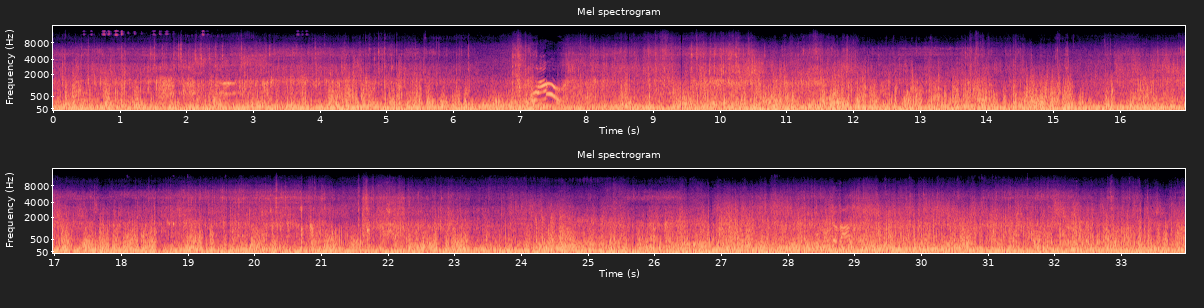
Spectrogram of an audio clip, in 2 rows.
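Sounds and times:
mountain bike rattling: 0:00.0 - 0:33.9
tyres rumbling on gravel: 0:00.0 - 0:33.9
wind buffeting microphone: 0:00.0 - 0:33.9.

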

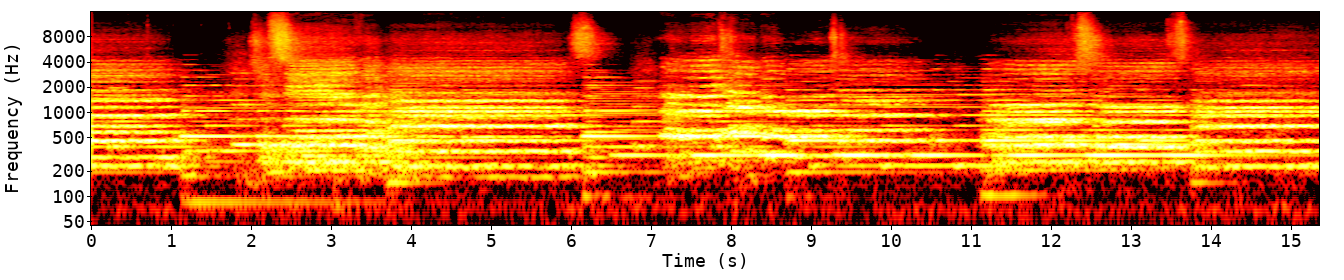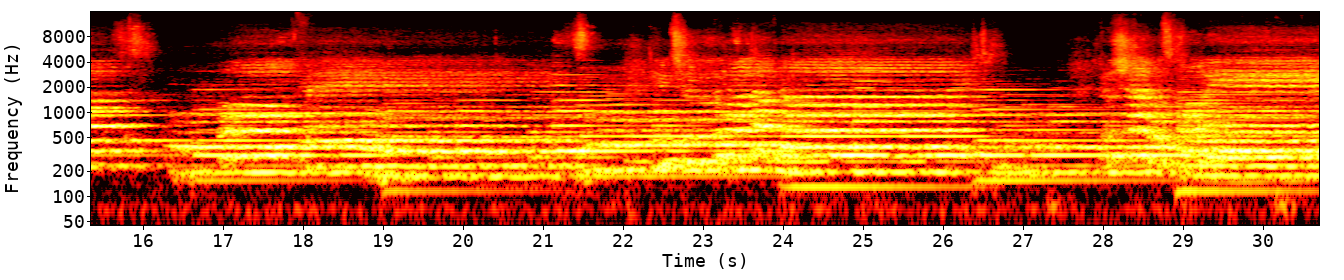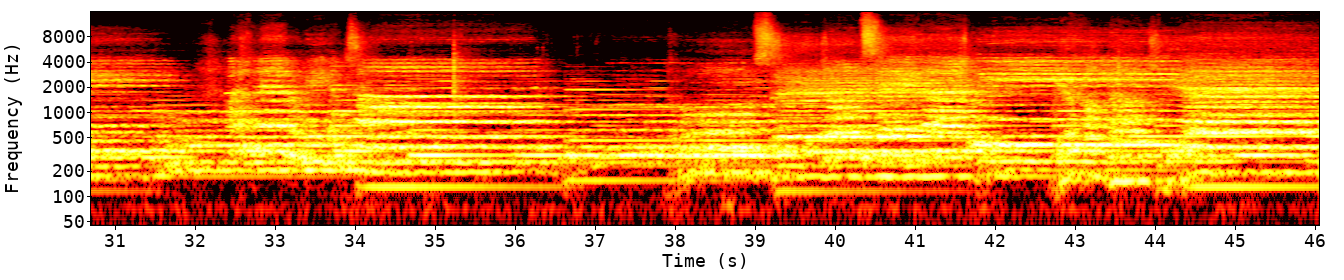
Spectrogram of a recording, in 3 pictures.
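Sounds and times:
mixed choir singing: 0:00.0 - 0:46.0.

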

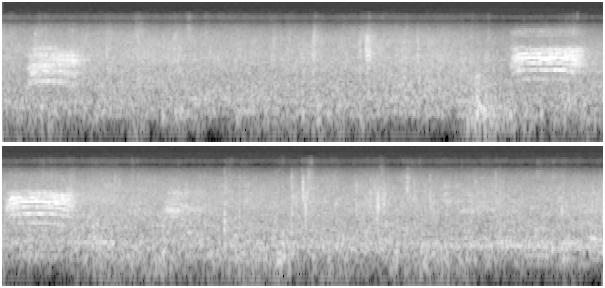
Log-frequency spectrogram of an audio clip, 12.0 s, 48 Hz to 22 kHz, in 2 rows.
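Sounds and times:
bird cawing: 0:00.3 - 0:00.8, 0:05.1 - 0:06.8.

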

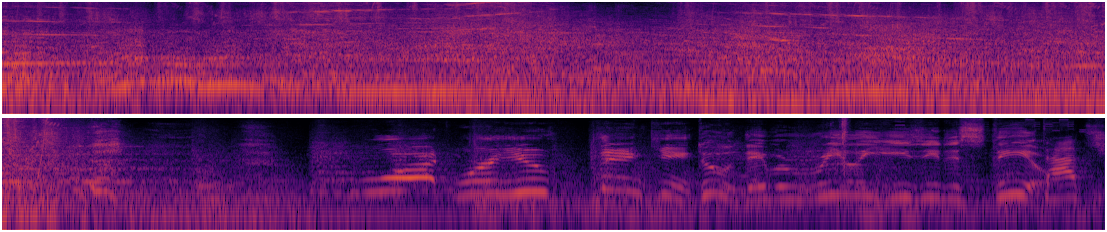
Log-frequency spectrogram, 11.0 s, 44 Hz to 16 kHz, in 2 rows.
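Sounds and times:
spaceship engines roaring: 0:00.0 - 0:06.0.

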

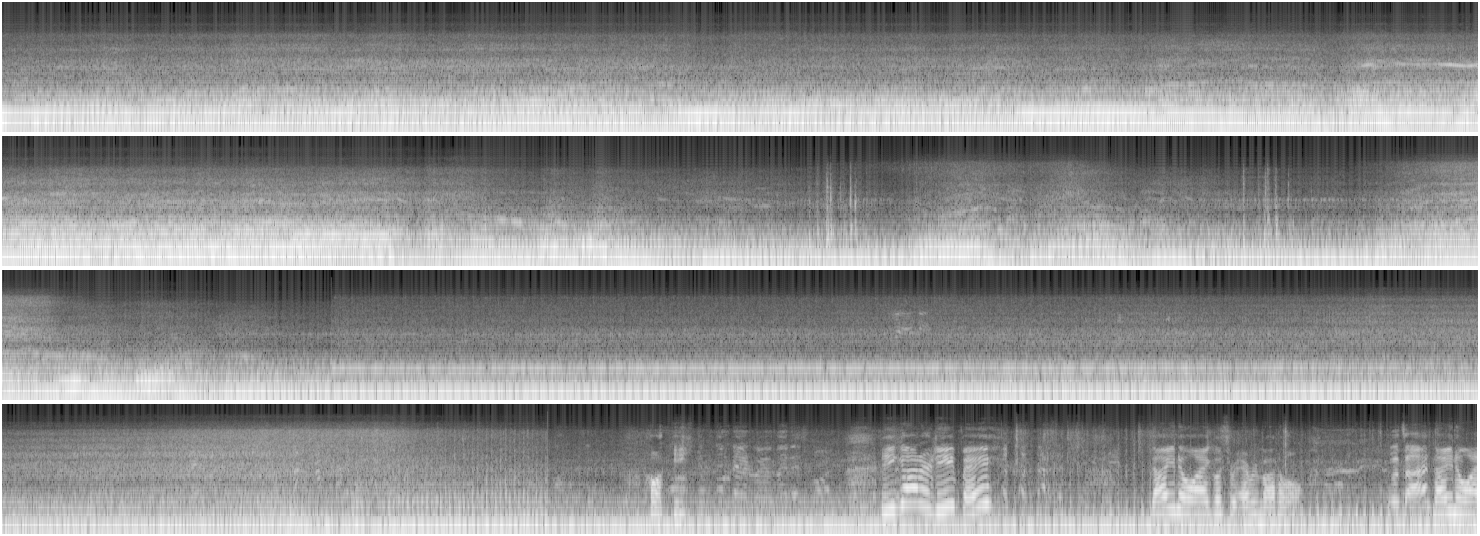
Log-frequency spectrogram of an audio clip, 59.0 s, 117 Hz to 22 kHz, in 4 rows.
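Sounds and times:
atv engines revving: 0:00.0 - 0:59.0.

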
